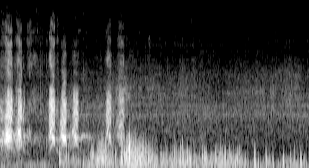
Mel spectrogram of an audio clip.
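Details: Alaskan malamute sled dogs on an Arctic dog-sledding expedition: a quick series of sharp barks in the first second and a half, then two more yaps, fading into steady low rumble and scraping noise.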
